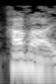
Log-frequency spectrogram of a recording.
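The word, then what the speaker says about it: Hava (חוה): In Hebrew, Eve is pronounced Hara. It's not pronounced Eve at all. I suppose you can look at it and get those letters, but Hava is Eve.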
